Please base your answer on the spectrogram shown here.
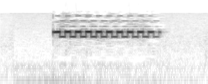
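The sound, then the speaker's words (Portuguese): A telephone rings in a single loud, rapidly trilling burst of about a second, bright and high-pitched, standing alone against near silence before and after. “Bem, vou ligar para o Jonas, meu irmão.”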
